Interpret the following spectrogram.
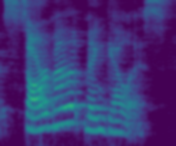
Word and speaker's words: Sarma Melngailis: So Sarma Melngailis is her name, and that's the way they pronounce it.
